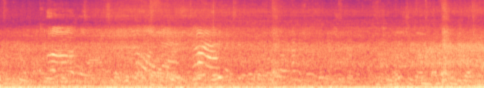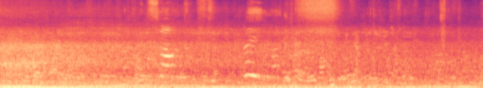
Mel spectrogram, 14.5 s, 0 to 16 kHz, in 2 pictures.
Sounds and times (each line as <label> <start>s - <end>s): Traffic Sound 0.0s - 14.5s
